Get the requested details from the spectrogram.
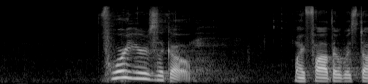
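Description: A woman speaks clearly into a headset microphone.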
